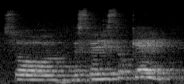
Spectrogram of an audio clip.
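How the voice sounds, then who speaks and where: A woman's voice: high voice, slight background noise. Earnest woman speaking from far away. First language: Romani. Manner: earnest, halting English with many fillers and restarts. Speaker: community speaker. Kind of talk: personal testimony to a group. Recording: echoey room, voice from far off.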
